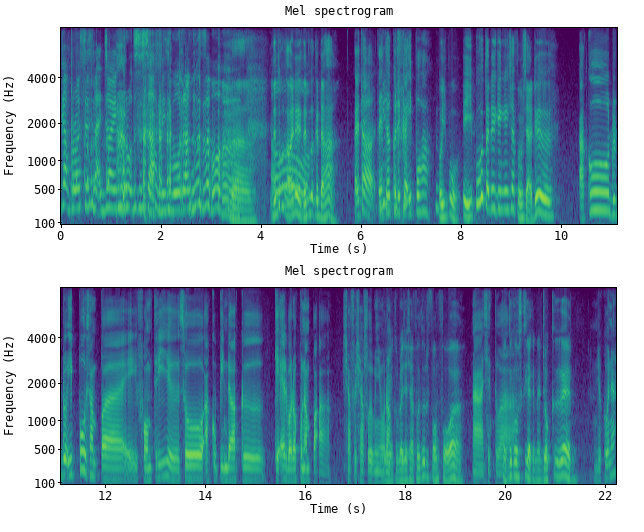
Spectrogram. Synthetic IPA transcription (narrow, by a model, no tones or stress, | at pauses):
kaʔpɾosɛsnaʔd͡ʒɔjt̪əɾuʔt̪ususahknəsibəoɾaŋsuat̪ə̃nukakaʔanət̪ənukaʔk̬ədaɦah | ət̪aʔt̪ənt̪uakudəkaʔ̪ipoɦahoipoeipot̪aʔdəɡɛŋɡɛŋʃafəməst̪iadə | ʔakududʊk̚iposampajfɔmt̪ɾid͡ʒəsoa̰kupindakəkeʔɛlbaɾuakunampa̰ʔa̰ | ʃafəʃafəbəɲəoɾã̰jãakubəlad͡ʒaʃafət̪ufɔmfɔahat͡ʃənt̪ua̰anukasə̥kɾiakənad͡ʒokəkan | d͡ʒokəkanah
